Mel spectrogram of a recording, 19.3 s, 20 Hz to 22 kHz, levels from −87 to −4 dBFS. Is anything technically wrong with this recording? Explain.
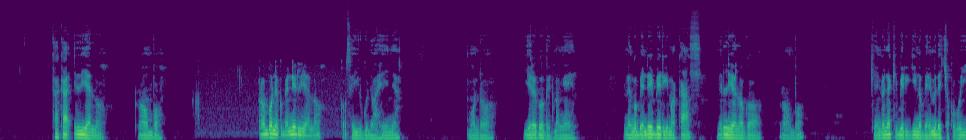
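Yes. From 3.87 to 6.94 s the input likely switched to a poorer device, a narrower capture path that passes nothing above 3.8 kHz. After a 20 ms gap the speech turns dull and boxy at much the same level, with new background noise roughly 35 dB below it, then clears again.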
